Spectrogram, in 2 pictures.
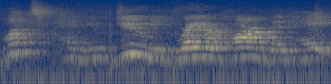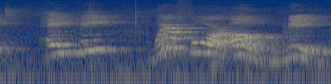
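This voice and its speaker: Woman acting a high-voiced, fierce, jilted Hermia. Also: pushed and bright, exaggerated voice. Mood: hurt, disbelieving. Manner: theatrical, indignant, projected stage delivery. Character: small, fierce, jilted young Athenian woman. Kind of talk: staged reading of Shakespearean comedy. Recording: echoey room from far off, faint noise.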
